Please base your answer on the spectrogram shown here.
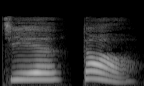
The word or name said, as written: jie1dao4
